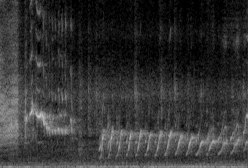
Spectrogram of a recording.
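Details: Wambi bird singing: a short high whistle opens, then a rapid string of about a dozen quick down-slurred chirps, evenly spaced and fairly low, over a constant low hum.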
